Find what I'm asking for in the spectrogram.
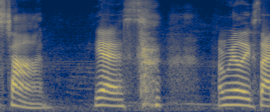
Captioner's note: chuckles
